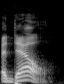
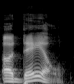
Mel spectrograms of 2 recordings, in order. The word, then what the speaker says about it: Adele: been saying wrong like Adele her name is not Adele it's a Dale a Dale a Dale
